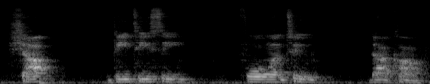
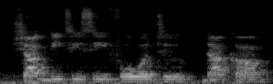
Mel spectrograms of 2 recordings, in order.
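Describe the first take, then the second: First: It is said slowly and deliberately. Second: It is said at normal conversational speed.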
